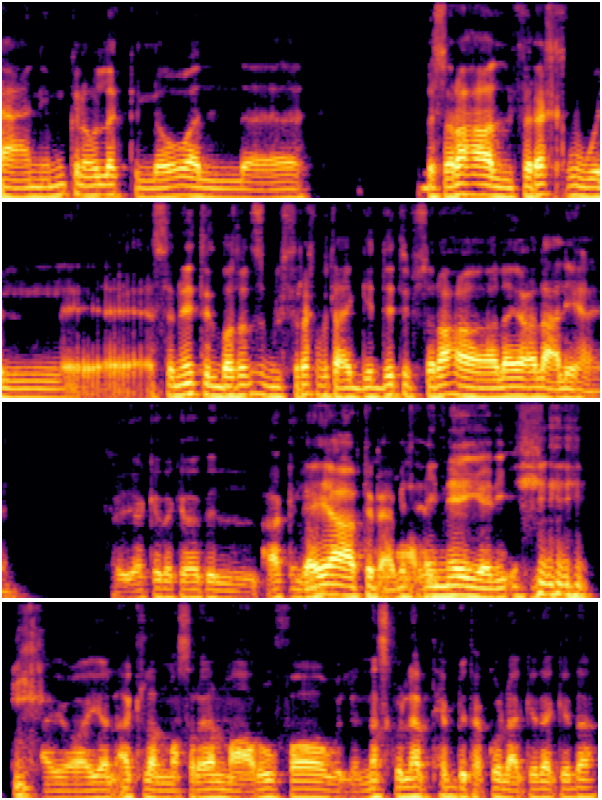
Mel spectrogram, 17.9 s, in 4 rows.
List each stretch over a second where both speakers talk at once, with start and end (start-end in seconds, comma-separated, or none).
11.1-12.5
